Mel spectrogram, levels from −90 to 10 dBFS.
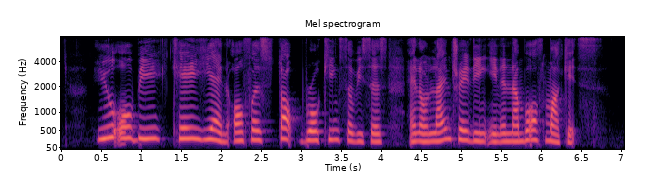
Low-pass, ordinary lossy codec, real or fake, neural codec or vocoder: none; none; real; none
